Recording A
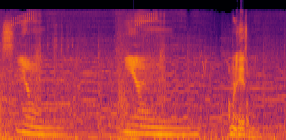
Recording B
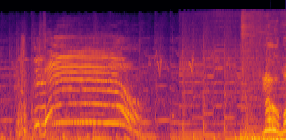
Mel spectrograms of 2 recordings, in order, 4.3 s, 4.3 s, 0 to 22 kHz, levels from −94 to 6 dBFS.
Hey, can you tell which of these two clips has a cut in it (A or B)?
B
